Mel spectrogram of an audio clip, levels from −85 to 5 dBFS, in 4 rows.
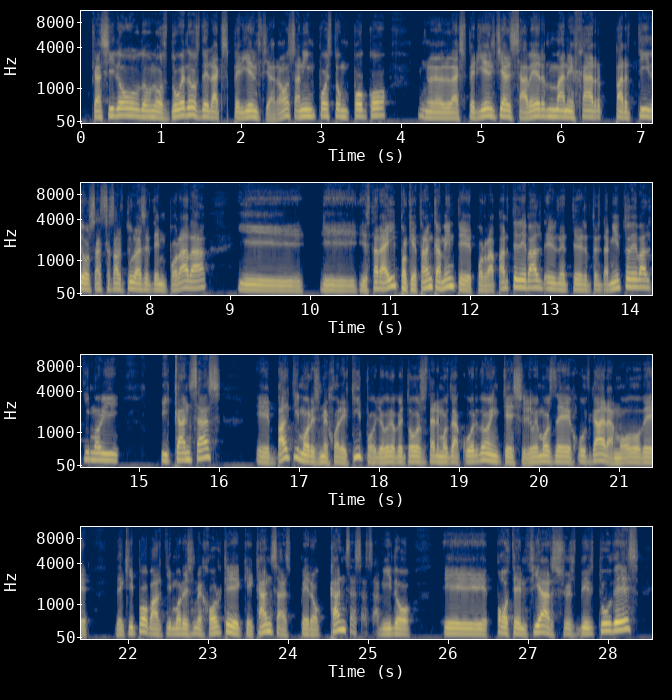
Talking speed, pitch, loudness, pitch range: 180 wpm, 125 Hz, -21 LUFS, 115-150 Hz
